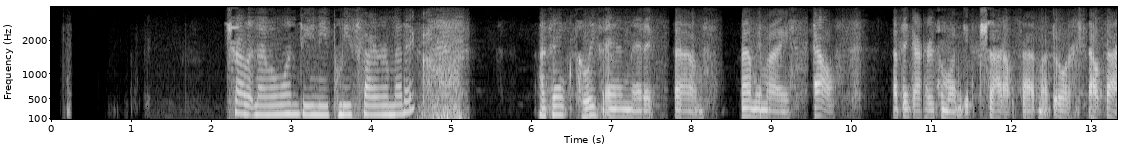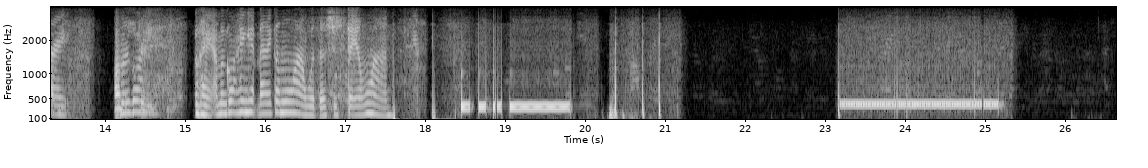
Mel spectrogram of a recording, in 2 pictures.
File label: 911 call; west clt triple shooting 911 call 1; one dead after triple shooting in west charlotte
